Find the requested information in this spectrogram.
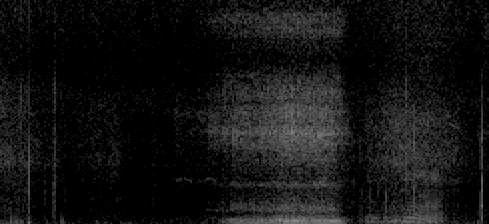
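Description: A low rattling snore on one long breath, followed by a softer one, with a few faint clicks around them.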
